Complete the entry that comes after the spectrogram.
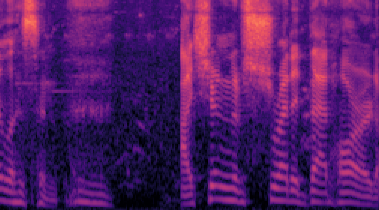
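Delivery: ordinary delivery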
